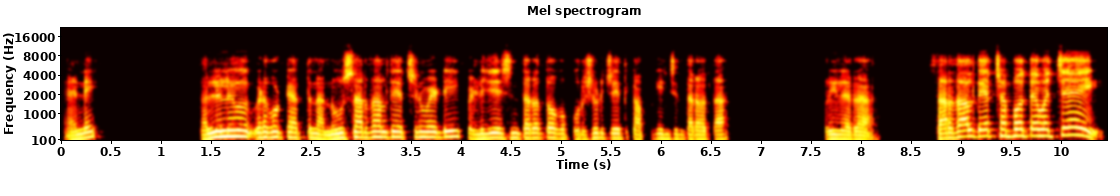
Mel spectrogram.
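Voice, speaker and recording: A man's voice: a little high, steady tone, a little fast. A man with a Telugu accent preaching a sermon as a pastor, repeating phrases and scolding his listeners. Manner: repetitive, scolding preaching with quoted voices.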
